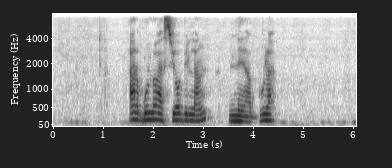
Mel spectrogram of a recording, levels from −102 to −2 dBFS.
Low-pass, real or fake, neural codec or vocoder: 7.2 kHz; fake; codec, 24 kHz, 6 kbps, HILCodec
